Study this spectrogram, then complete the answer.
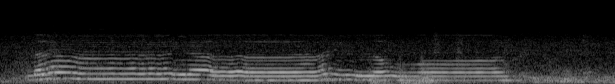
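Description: A man chants loudly in long, drawn-out sung phrases.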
